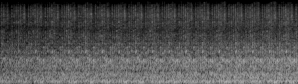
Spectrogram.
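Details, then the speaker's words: Ford F350 diesel with a crank-no-start fault, after the fuel tank was cleaned, low on good fuel: the idle has a slightly uneven beat of about three pulses a second that come and go. It is smoothing but still a bit rough; cause not confirmed. "Actually, the engine is getting smooth. Yeah, it's still running rough a little bit."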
